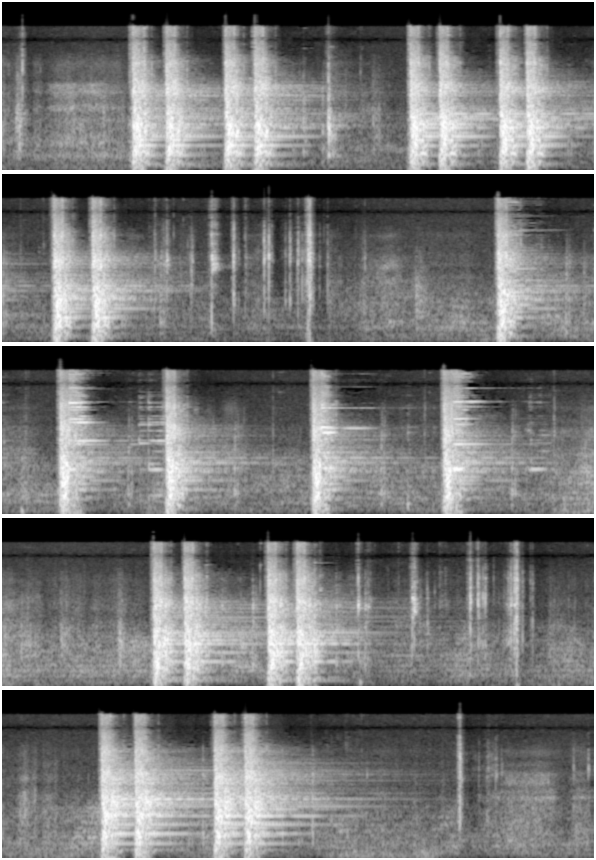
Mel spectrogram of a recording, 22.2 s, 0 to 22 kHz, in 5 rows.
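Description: A Kimber Custom II 1911 pistol in .45 ACP fires a string of about twenty shots. They come mostly in quick pairs and triples, with pauses of one to three seconds between groups, and each shot rings out briefly.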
